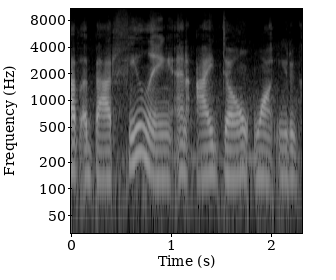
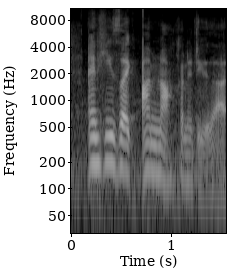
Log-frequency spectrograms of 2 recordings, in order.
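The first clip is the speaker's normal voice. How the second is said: ordinary talk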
